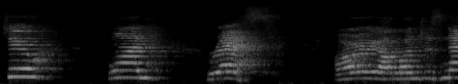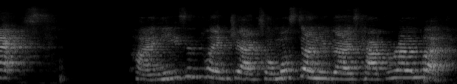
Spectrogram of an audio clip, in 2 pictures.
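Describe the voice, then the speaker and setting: A woman's voice: high-pitched, slow pace, pauses often, fairly bright tone. A woman leading a workout as an aerobics instructor, energetically calling out short encouraging commands and counts while exercising. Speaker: fitness instructor. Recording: echoey room, distant microphone.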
